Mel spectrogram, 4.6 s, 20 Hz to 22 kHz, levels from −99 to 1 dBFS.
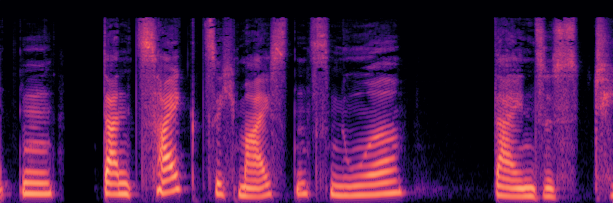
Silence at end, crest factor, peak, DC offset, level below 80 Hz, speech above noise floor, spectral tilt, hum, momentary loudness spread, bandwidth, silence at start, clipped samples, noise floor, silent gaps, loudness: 0 s; 22 dB; -2 dBFS; under 0.1%; -76 dBFS; 55 dB; -5 dB/octave; none; 9 LU; 15.5 kHz; 0.15 s; under 0.1%; -77 dBFS; 0.48-0.70 s; -23 LUFS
